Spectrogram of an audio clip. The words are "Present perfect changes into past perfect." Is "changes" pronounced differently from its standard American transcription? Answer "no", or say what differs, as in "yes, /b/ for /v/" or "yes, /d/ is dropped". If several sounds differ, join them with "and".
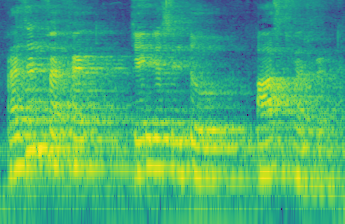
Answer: yes, /s/ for /z/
